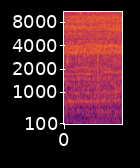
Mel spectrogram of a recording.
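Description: Tap water runs continuously over raw liver in a sink, a close, steady gushing splash with no voices.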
